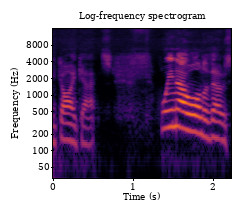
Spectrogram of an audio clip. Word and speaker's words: Gygax: uh e gary gygax is it gala gaps or guy jacks i always used to say guy jacks i think it's because i'm british and we favor the soft g but it's probably guy gats we know all of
